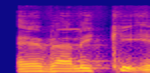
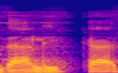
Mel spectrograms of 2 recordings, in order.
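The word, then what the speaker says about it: ذَلِكِ: Ra'aitun dzalika bikasril kafi. Dzaliki ya, dzaliki. Li'anal mukhatabata untha, karena yang tadi dibacanya dzaliki, karena yang mukhatabah, yang diajak bicara itu adalah perempuan. Jadi kepada perempuan bukan dzalika tapi dzaliki.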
